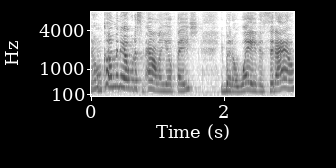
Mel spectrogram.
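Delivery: loud, fast Mississippi voice.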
